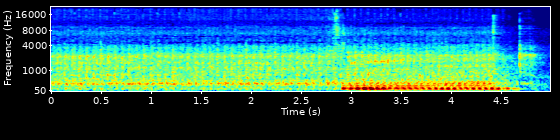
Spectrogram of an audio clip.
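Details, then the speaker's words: KTM Duke 250 after rebuild with new oil, oil filter, rocker, timing chain and camshaft: even, steady single-cylinder idle that deepens when the exhaust is blocked by hand, no ticking or rattle; runs healthy. "आपने आवाज सुनी गाड़ी बिल्कुल silent हो गई है इसमें कोई भी आवाज नहीं है"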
